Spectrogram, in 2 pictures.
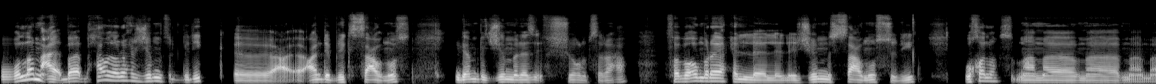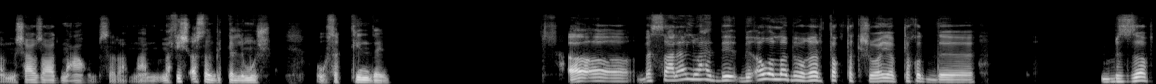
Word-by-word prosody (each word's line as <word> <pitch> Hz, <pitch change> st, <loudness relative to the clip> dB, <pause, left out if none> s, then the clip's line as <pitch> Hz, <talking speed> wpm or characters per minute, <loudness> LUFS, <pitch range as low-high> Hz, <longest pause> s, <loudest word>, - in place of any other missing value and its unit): والله 150 Hz, -, +4 dB
ما 230 Hz, -, +7 dB
عا -, -, +5 dB
ب -, -, -4 dB
باحاول 150 Hz, +8 st, +2 dB
أروح 180 Hz, 0 st, +3 dB
الgym 150 Hz, +2 st, +1 dB
في -, -, -13 dB
الbreak، 130 Hz, +9 st, -5 dB
آآ، 90 Hz, -2 st, 0 dB
ع -, -, +1 dB
عندي 115 Hz, 0 st, +3 dB
break 110 Hz, +3 st, 0 dB
الساعة 105 Hz, -, +2 dB
ونُص، 90 Hz, -, -1 dB, 0.5 s
جانب 115 Hz, +1 st, +2 dB
الgym، 100 Hz, +1 st, -3 dB
لازِق 110 Hz, -2 st, +1 dB
في -, -, -22 dB
الشُغل 105 Hz, -2 st, -6 dB
بصراحة، 95 Hz, +2 st, -8 dB, 0.4 s
فباقوم 140 Hz, +4 st, +3 dB
رايح 150 Hz, -2 st, +4 dB
ال 115 Hz, -3 st, +3 dB
ل 100 Hz, -1 st, +2 dB
ل 100 Hz, +1 st, -1 dB
لالgym 95 Hz, +5 st, -5 dB
الساعة 115 Hz, -3 st, +1 dB
ونُص 105 Hz, +2 st, -2 dB
دي 90 Hz, +5 st, -3 dB, 0.6 s
وخلاص. 155 Hz, -2 st, -1 dB
ما 100 Hz, -1 st, -1 dB
ما 100 Hz, -1 st, -1 dB
ما 95 Hz, -1 st, -4 dB
ما -, -, -5 dB
ما -, -, -6 dB
-مش -, -, -5 dB
عاوز 105 Hz, 0 st, 0 dB
أقعُد 100 Hz, -1 st, 0 dB
معاهم 90 Hz, -1 st, -6 dB
بصراحة، -, -, -10 dB
ما -, -, -7 dB
ما -, -, -5 dB
فيش -, -, +2 dB
أصلًا -, -, +3 dB
ما -, -, -3 dB
بيتكلّموش 95 Hz, 0 st, -1 dB, 0.4 s
وساكتين 105 Hz, -2 st, +1 dB
دايمًا. 90 Hz, -2 st, -1 dB, 1.8 s
آه، -, -, +5 dB
آه، 150 Hz, -2 st, +1 dB
آه، 140 Hz, -, -16 dB
بس 170 Hz, -3 st, -5 dB
على 195 Hz, +2 st, +2 dB
الأقل 235 Hz, +2 st, -1 dB
الواحد 220 Hz, -6 st, -2 dB
ب 185 Hz, -5 st, +2 dB
ب 165 Hz, -, -3 dB
آه، 215 Hz, +7 st, -1 dB
والله 235 Hz, -1 st, +3 dB
بيغيّر 190 Hz, -2 st, +2 dB
طاقتك 175 Hz, -1 st, -4 dB
شوية 145 Hz, +2 st, +2 dB
وبتاخُد 135 Hz, -6 st, -4 dB, 1.6 s
بالضبط، 140 Hz, +6 st, +1 dB
120 Hz, 170 wpm, -16 LUFS, 100-160 Hz, 1.8 s, ما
